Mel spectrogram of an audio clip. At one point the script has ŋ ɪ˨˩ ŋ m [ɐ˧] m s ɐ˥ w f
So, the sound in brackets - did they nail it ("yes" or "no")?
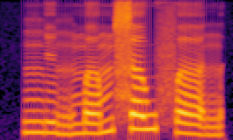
no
